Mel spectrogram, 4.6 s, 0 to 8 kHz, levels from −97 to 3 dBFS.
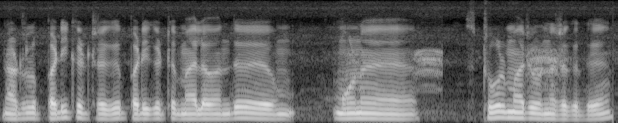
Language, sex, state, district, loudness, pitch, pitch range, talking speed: Tamil, male, Tamil Nadu, Kanyakumari, -18 LUFS, 120 Hz, 115-125 Hz, 140 wpm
